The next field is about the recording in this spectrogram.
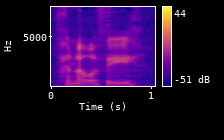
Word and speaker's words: Penelope: This last one is said by the Duchess to Penelope. Mm-hmm. Is that how you pronounce her name? – Mm-hmm. Yes.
